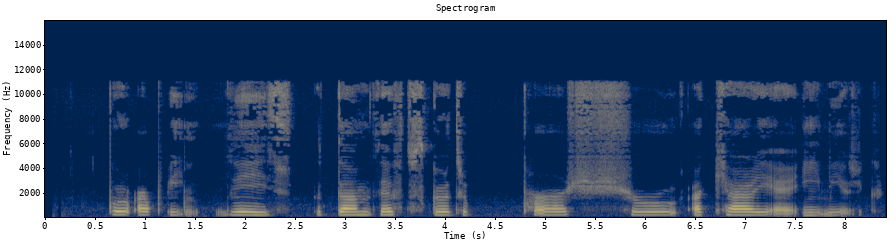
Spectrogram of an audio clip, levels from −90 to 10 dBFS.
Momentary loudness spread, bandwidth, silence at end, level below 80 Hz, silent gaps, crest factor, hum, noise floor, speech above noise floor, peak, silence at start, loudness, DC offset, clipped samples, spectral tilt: 19 LU; 11.5 kHz; 0.35 s; -76 dBFS; none; 20 dB; none; -45 dBFS; 20 dB; -6 dBFS; 0.65 s; -25 LUFS; under 0.1%; under 0.1%; -3 dB/octave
